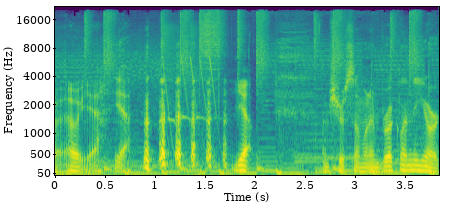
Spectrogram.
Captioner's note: chuckling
